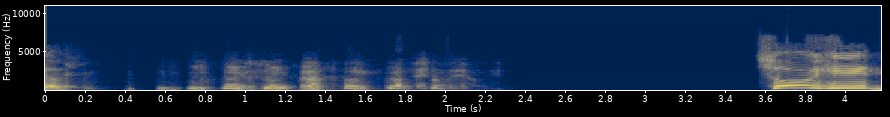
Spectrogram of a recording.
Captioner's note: laughs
